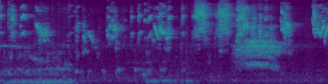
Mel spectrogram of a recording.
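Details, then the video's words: Budgies eating corn give quick chirps and harsh squawky notes in rapid succession, with soft low crunching sounds during pauses. "Cute Budgies Enjoying Eating Corn | Love Birds Chirping Sounds"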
